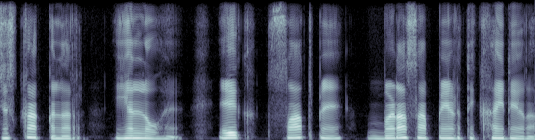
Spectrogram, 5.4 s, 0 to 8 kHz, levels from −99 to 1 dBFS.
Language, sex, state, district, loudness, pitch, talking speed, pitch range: Hindi, male, Himachal Pradesh, Shimla, -18 LUFS, 135 Hz, 145 wpm, 120-140 Hz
